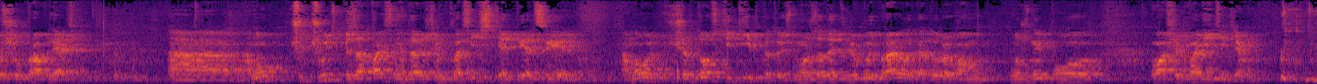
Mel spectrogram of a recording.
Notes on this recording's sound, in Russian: Аудиозапись докладов с конференции. Workshop 1, Defensive Track.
